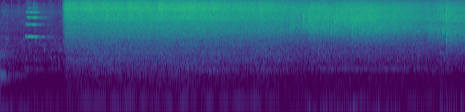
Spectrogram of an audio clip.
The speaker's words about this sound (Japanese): 泡泡が残らないよ、念入りにシャワーで洗い流していって、シャンプーの泡残っちゃうとフケやかゆみの原因になっちゃうのね。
